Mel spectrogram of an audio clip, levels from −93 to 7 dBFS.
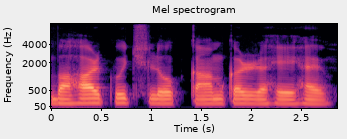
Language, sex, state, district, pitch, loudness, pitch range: Hindi, male, Sikkim, Gangtok, 110 Hz, -18 LUFS, 105-115 Hz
